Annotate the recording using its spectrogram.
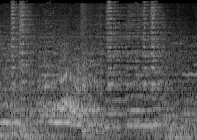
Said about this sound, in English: Passes a car, accelerates, and runs a red light. He speeds past a policeman who pursues on his motorcycle.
